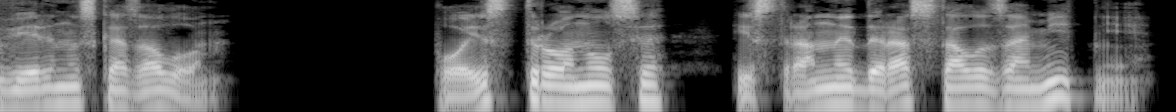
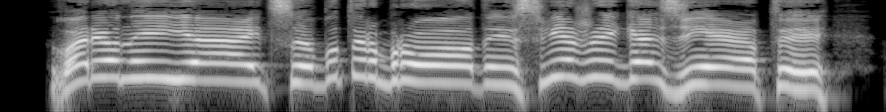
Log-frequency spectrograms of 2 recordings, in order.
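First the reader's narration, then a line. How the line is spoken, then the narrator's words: Shouting proprietor. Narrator (Russian): выкрикнул хозяин заведения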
